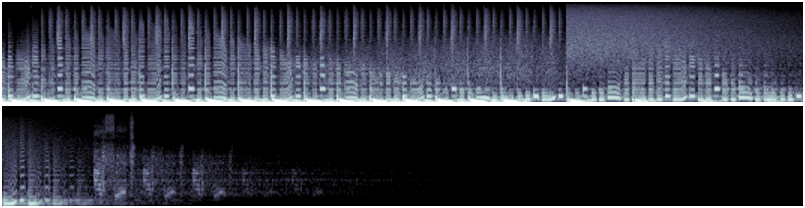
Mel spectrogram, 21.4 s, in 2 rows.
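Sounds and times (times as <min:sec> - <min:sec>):
acid bass synth: 0:00.0 - 0:11.9.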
